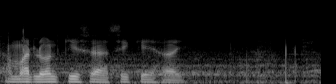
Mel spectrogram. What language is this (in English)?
Magahi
